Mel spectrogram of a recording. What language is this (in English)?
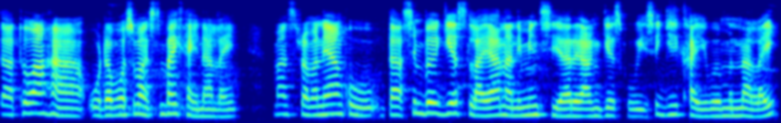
Bodo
